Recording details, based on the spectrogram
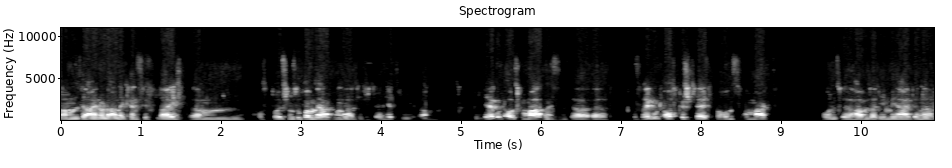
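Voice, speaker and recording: The man's pitch is fairly high, his intonation monotone and flat. He talks at a fairly quick pace with big swings in loudness. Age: 20s. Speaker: student and finance content creator. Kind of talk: casual interview.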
